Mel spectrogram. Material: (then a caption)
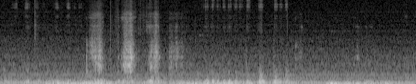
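Wood. A mechanical pencil tip scratches across the surface of a small, unpainted, solid wooden race car held in one hand while drawing on it. A few short, dry rasping strokes with bright edges stand out over a steady low hum, followed by quieter, lighter scratching.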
